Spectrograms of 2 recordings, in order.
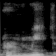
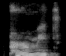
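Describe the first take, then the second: First: PerMIT, with the weight on MIT; stress on second syllable. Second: PERmit, higher on PER; stress on first syllable. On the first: Teacher quizzing student on two words, "permit" stressed on MIT. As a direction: verb "permit" stressed at the end. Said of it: "If it's in the second part". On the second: Teacher quizzing student on two words, "permit" stressed on PER. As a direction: noun "permit" stressed at the front. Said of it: "if it's in the first part". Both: Shown as a demonstration.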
